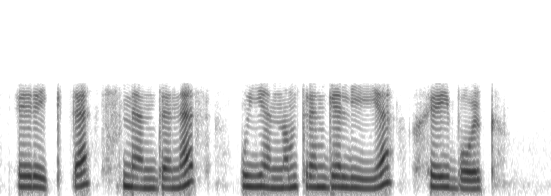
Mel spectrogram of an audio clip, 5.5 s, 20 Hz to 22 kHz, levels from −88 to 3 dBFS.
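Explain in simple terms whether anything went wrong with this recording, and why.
The speech went through the iLBC codec, a phone-call voice codec, for the whole clip. It cuts everything above about 3.4 kHz, so it sounds thin, and packing sound into separate 30 ms chunks leaves a plainly rough, slightly synthetic edge.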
